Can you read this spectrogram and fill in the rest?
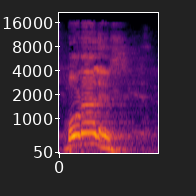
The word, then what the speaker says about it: Morales: That's how you say it. Morales. I mean, what do you say? Call it tortilla? Really? Ain't you dang quesadilla? No. It's Morales.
